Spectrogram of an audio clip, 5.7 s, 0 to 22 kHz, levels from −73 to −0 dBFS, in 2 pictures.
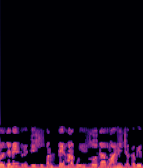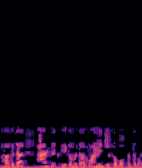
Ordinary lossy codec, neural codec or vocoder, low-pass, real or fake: none; none; 5.4 kHz; real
